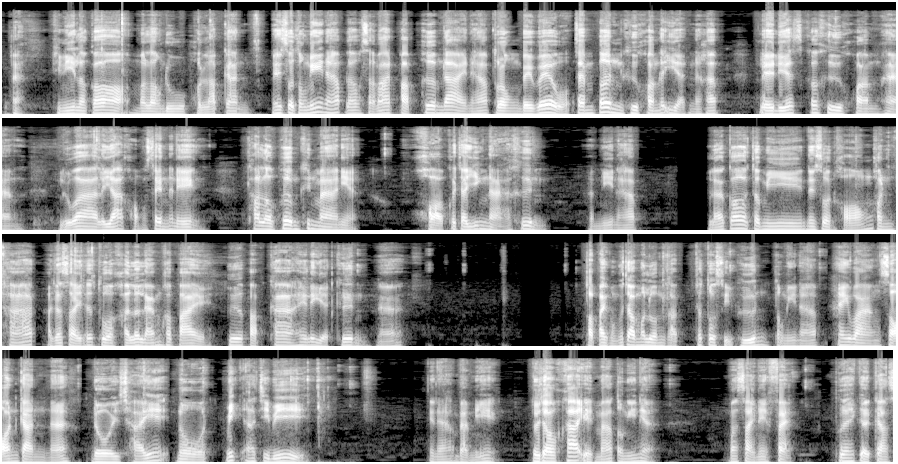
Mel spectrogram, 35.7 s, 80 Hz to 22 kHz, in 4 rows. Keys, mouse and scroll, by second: 1.8 ctrl+shift+click, 8.2-12.8 drag, 20.1 click, 22.0 click, 22.8 shift+click, 24.9 ctrl+shift+click, 26.0 ctrl+shift+click, 27.5 ctrl+shift+click, 33.6-35.0 drag, 35.0 middle click.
